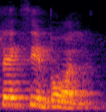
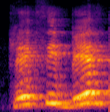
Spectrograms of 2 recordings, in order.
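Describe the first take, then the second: First: No clear vowel comes before the final l. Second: A clear 'e' vowel comes before the final l. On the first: The speaker calls it right. "Actually উচ্চারণ হচ্ছে ফ্লেক্সিবল, কারণ ইয়ের উচ্চারণ হয় না এখানে" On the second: The speaker calls it wrong. "ফ্লেক্সিবেল তুমি উচ্চারণ করতে পারো"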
